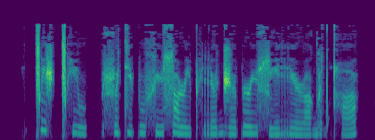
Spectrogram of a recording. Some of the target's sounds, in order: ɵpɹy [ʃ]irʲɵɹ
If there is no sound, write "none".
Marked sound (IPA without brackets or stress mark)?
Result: ɬ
